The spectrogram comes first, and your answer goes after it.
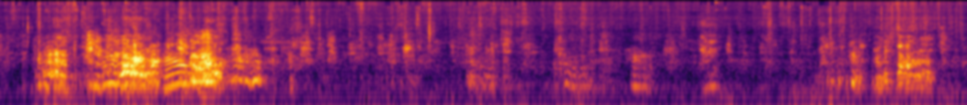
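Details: Korean native Jindo dogs, three of them, let loose for exercise time. A loud burst of rough growling and barking fills the first few seconds, followed by quieter scuffles and short grunts while a man's voice urges them to run.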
